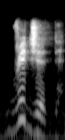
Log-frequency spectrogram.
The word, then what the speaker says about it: rigid: The word is pronounced rigid. The stress is at the very beginning.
